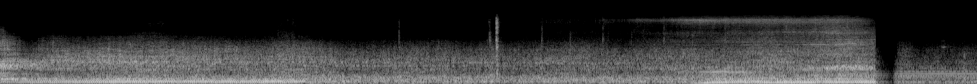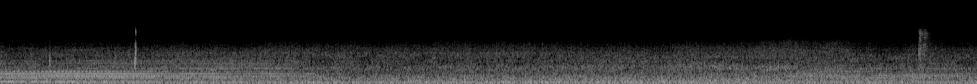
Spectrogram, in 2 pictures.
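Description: Car engine hum and road noise heard from inside a moving car, cutting off abruptly about nine seconds in. After that comes quieter outdoor traffic noise with a faint steady hum of cars.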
